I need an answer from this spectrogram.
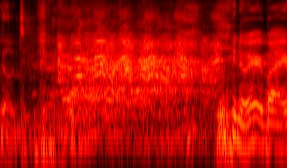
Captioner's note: audience laughing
